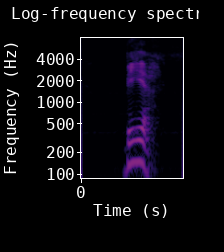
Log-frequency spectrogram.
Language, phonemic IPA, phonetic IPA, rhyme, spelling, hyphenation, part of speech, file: Dutch, /beːr/, [bɪːr], -eːr, beer, beer, noun, Nl-beer.ogg
- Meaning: 1. a bear, any member of the family Ursidae 2. a person who is physically impressive and/or crude 3. boar (male swine)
